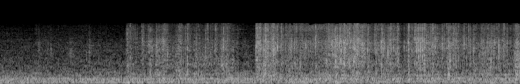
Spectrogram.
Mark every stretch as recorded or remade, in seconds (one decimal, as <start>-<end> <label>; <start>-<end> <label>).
0.0-0.7 recorded; 0.7-2.6 remade; 2.6-5.2 recorded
